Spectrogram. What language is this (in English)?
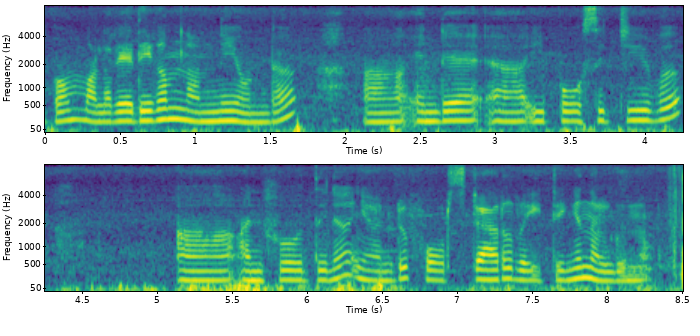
Malayalam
